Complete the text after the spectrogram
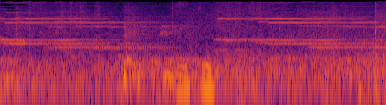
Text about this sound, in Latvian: Paldies, lūdzu zvanu.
